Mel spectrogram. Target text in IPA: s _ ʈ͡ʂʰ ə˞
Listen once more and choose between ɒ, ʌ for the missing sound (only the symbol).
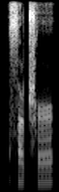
ɒ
